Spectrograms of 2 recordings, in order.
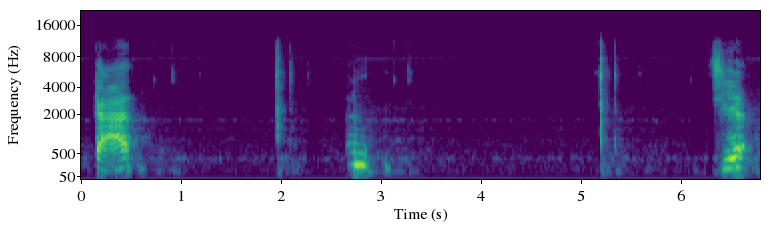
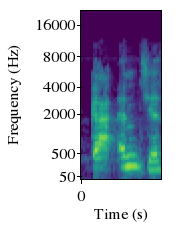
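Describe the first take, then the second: First: 感, 恩, 节 each alone with long pauses; syllable by syllable. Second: Said in the usual way. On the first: Shown as a demonstration. Teacher teaching Thanksgiving in Chinese, one syllable at a time. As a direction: isolate each syllable for learners.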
